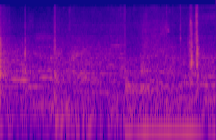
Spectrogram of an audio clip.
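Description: Quiet, muffled voices over outdoor background noise, with a short sharp tap just before the end.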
